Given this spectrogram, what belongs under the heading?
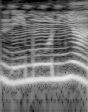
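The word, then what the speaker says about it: pneumonia: पी मतलब निमोनिया। निमोनिया। देखो एन से पहले पी है इसलिए पी को साइलेंट कर दिया।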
